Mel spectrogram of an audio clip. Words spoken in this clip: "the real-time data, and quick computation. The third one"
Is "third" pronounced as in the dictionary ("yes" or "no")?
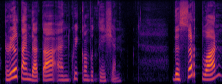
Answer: no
